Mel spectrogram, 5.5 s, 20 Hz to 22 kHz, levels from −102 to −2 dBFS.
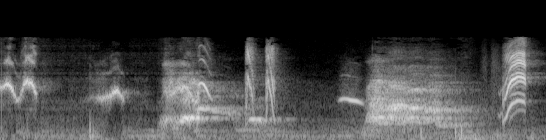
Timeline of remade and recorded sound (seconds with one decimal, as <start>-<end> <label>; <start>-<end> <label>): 0.0-2.0 remade; 2.0-5.5 recorded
